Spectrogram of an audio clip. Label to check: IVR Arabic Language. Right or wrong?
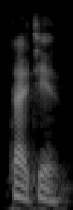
Wrong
